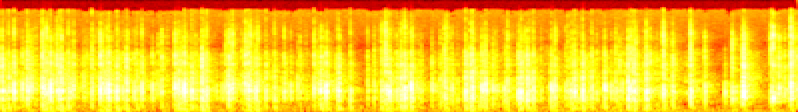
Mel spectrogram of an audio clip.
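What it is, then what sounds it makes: Plastic water bottle. An empty, crumpled, hollow clear plastic water bottle is held in both hands, squeezed and tapped with fingers and nails. It gives a rapid, continuous run of short, crisp crinkles and taps with a hollow mid-range tone. Each click is dry and stops almost at once.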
